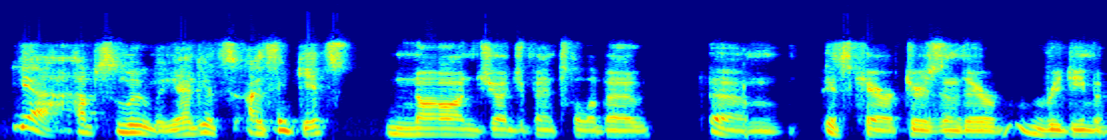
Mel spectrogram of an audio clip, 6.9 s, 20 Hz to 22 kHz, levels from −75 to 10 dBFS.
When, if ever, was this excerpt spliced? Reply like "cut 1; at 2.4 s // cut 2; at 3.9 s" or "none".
cut 1; at 2.3 s // cut 2; at 5.0 s

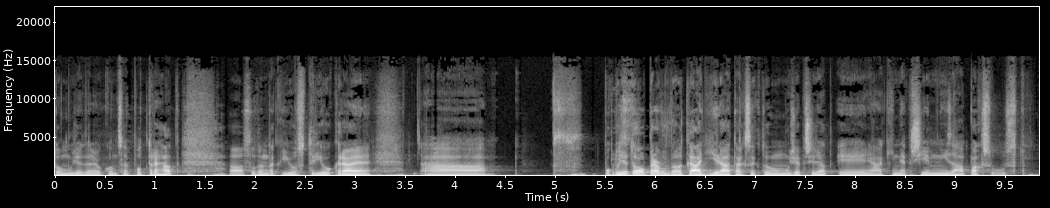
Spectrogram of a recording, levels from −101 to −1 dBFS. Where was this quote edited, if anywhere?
none

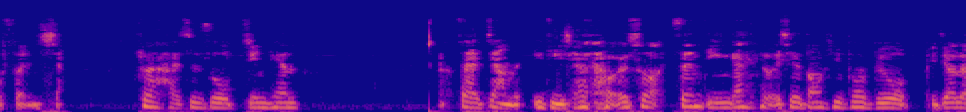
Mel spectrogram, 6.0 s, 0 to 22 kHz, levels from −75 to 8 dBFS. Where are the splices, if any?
cut 1; at 4.1 s

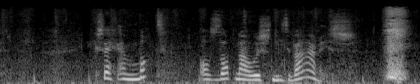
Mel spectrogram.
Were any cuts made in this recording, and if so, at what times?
none

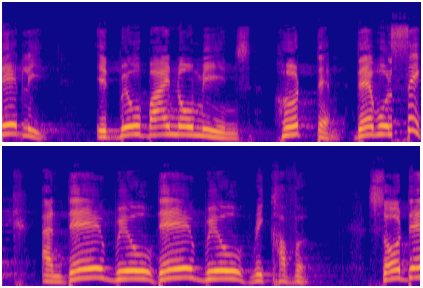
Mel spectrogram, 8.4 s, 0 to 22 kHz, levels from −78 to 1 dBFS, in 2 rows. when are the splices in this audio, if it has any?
cut 1; at 3.4 s // cut 2; at 3.9 s // cut 3; at 4.5 s // cut 4; at 5.7 s

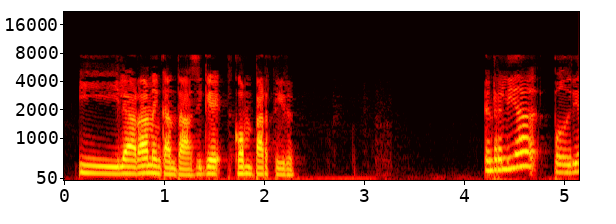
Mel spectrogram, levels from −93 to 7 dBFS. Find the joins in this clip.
cut 1; at 1.7 s

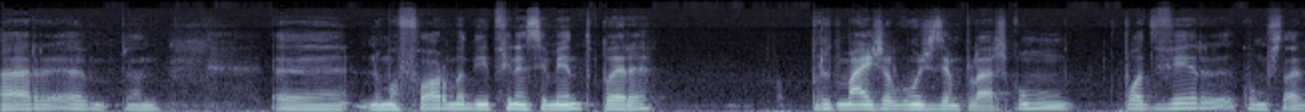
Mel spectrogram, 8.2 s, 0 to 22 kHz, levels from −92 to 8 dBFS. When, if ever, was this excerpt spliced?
cut 1; at 3.1 s // cut 2; at 5.2 s // cut 3; at 7.0 s

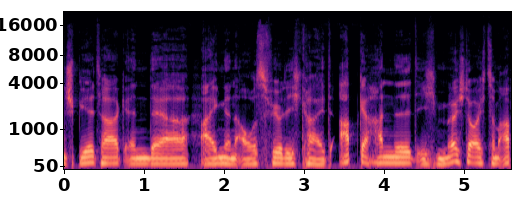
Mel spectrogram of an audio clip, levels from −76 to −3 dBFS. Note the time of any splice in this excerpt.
cut 1; at 1.7 s

